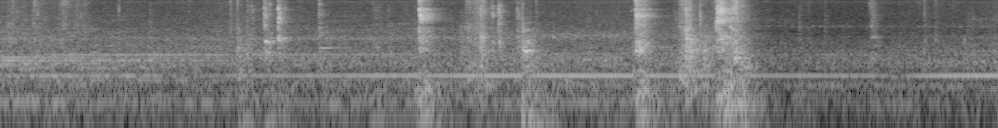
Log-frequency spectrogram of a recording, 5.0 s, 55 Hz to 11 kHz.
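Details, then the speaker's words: Decoverly middle-floor power-vent water heater (40,000 BTU, installed instead of a fanless direct vent): steady loud fan hum with constant mid-pitch tone, easily heard downstairs, on the porch and sidewalk; typical power vent measures about 74 dBA. "And so these power vents, you can hear them very easily downstairs."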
